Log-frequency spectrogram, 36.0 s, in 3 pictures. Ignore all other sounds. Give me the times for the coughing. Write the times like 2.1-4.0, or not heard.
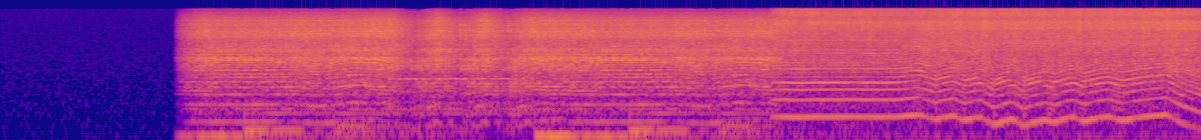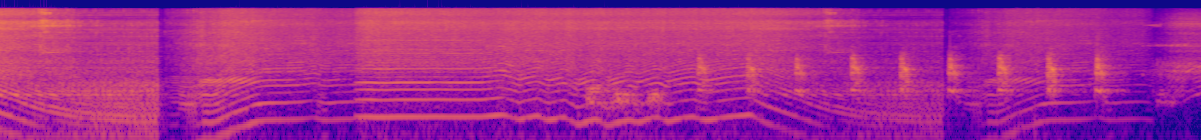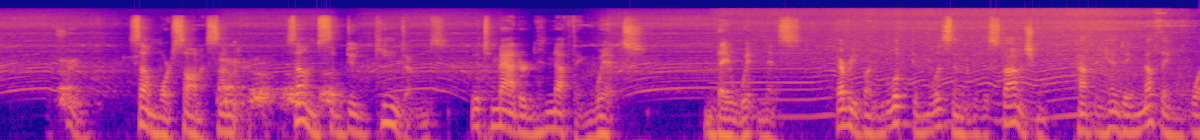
not heard.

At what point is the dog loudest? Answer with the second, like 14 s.
26 s.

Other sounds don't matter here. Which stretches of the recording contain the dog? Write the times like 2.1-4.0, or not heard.
17.7-23.8, 24.6-28.1.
